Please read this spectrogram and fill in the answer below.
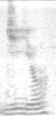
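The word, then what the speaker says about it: Jihyo: Non, Jio ça peut porter à la confiance, parce que pareil, il y a un Y après le H, sauf qu'on le prononce quasiment pas, parce qu'on fait Jio, il est à peine prononcé, Osana.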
